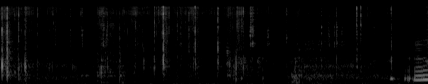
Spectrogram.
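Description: A knife blade slices through bubble wrap.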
